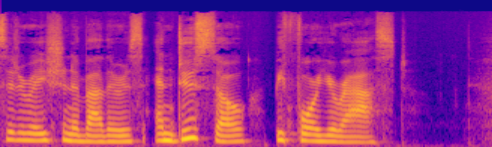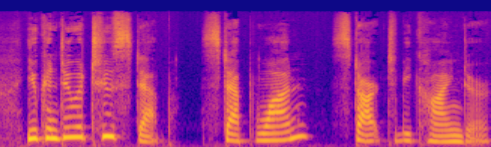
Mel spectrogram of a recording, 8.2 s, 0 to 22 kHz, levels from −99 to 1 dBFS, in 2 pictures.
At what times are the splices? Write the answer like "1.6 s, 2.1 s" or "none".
1.2 s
